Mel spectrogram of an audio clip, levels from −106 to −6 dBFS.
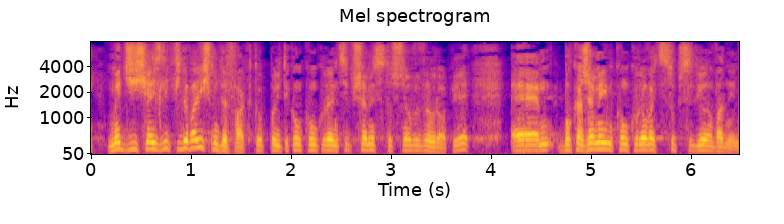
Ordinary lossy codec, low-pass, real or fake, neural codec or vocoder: none; none; real; none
